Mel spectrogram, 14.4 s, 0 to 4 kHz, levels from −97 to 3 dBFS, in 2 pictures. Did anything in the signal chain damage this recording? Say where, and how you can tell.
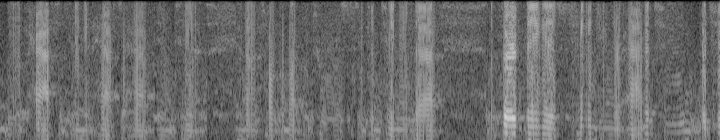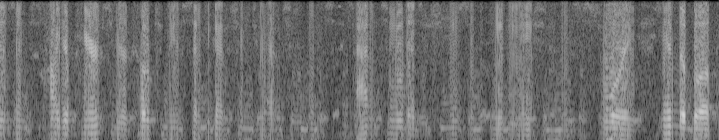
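Yes. A mu-law and A-law mix-up runs throughout the speech, at the codec stage: the G.711 stream was written as A-law, but the decoder read it as mu-law. Because the two laws map their 8-bit codes onto different logarithmic curves, every sample lands at the wrong level, some too loud, some too soft. The speech sounds harsh and distorted, and the pauses fill with noise instead of silence. The telephone band itself is intact, stopping at 4 kHz as 8 kHz A-law coding should.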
